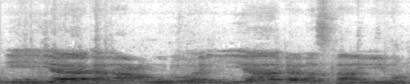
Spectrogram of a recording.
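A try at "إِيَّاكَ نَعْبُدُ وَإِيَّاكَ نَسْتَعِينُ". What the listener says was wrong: Baik, ain yang jadi hamzah. Iyyaka na'budu wa iyyaka nasta'in. Ta'i bukan i, hamzah. Itu ain.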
